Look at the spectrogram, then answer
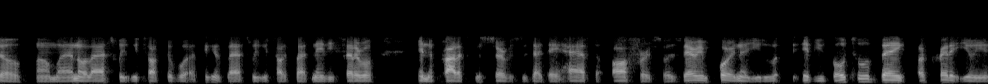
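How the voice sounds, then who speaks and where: Talking at a very fast pace, a man with an American accent uses a very deep, low pitch with ordinary pitch variation. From Philadelphia, US. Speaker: financial coach. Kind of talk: online workshop presentation.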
